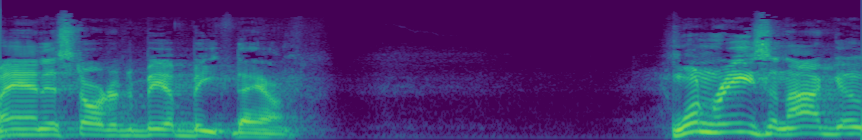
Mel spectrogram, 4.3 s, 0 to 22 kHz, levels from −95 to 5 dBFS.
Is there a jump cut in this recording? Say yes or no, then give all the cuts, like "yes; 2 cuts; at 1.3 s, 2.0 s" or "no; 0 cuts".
no; 0 cuts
